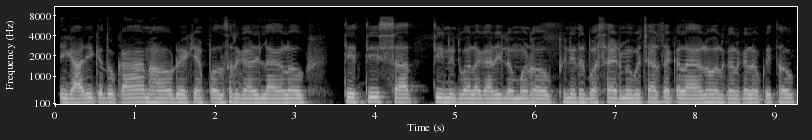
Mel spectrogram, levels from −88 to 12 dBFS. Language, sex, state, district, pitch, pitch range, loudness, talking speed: Bajjika, male, Bihar, Vaishali, 130 Hz, 125-130 Hz, -22 LUFS, 185 wpm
